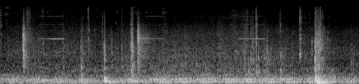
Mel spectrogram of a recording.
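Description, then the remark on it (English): Shuffling and clicks of someone settling into a woman's car, with a few sharp knocks and a firmer thump near the end like a door shutting, over a low steady rumble. “As we get into her car, I notice the gas gauge shows that we have less than a quarter tank.”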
